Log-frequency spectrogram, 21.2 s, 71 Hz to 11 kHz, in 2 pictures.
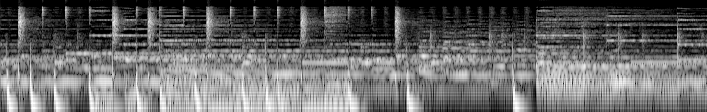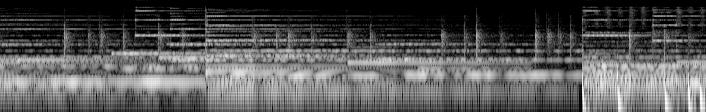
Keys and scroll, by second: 4.4 Down, 11.1 Down, 17.7 ctrl+c, 17.9 ctrl+v.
